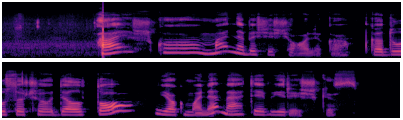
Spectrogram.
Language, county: Lithuanian, Kaunas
